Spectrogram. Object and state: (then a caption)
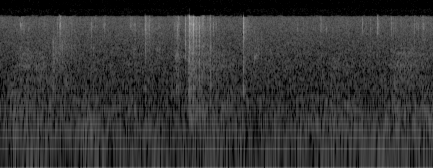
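Cream bar soap being scraped. A solid block of cream bar soap held in the hand is scraped and cut with a craft knife blade. Faint, dry crinkling scrapes are punctuated by sharp, bright clicks, with a louder cluster of cuts in the middle, over a quiet low background hiss.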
